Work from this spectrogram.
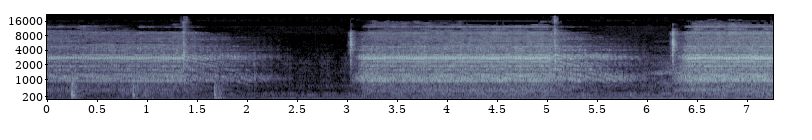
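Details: Hornady Case Prep Center after repair of a breakdown: a few light clicks, then a steady high motor whine comes up and holds evenly; motor spins up and runs normally.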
